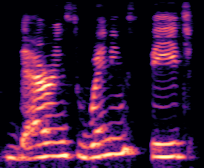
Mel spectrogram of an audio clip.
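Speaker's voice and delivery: ordinary talk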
